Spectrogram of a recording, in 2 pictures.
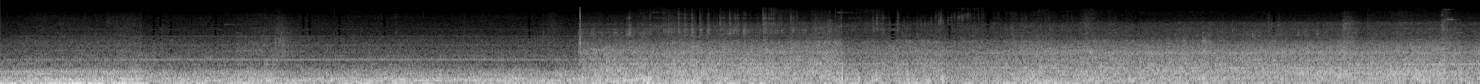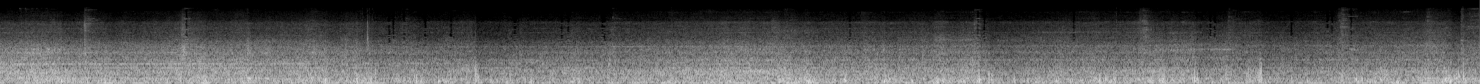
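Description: Passenger train of Bz coaches hauled by an M47 diesel locomotive running along the line, heard from a coach window: a steady rumble of wheels on rail with some clatter. The noise becomes brighter and fuller about six seconds in.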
